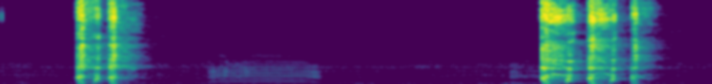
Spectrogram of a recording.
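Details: Mogu the house cat reacts angrily to its owner's coughing. Two quick coughs come first, then a single level, nasal meow of about half a second, followed by another burst of three coughs.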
